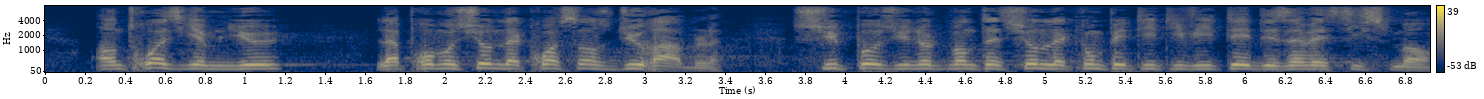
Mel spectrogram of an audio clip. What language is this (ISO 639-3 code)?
fra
